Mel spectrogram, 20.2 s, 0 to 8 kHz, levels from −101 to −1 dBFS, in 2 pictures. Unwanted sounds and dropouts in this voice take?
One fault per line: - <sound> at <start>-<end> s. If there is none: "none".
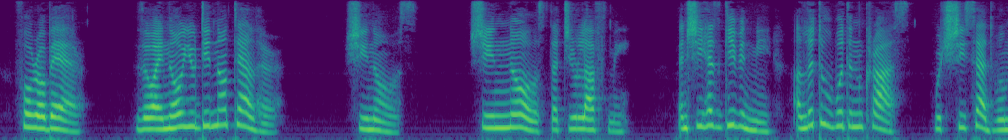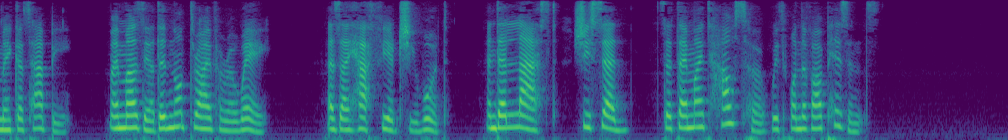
none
